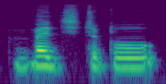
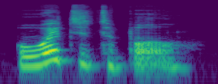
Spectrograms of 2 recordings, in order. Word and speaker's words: vegetable: In English, they are pronounced with stress timing. So one of those syllables is pronounced more strongly than the other. Chocolate, vegetable, comfortable.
